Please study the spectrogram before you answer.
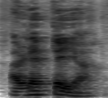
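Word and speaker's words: ἀλήθεια: 없어요 한번 따라해 보시겠습니까 알레데이아 알야 알레데이아 알레데이아 예 때는 th 발음으로 해서 때입니다 그래서 알레데이아 적어도 우리가 이런 중요한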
